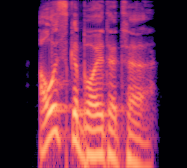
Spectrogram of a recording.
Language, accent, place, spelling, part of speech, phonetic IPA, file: German, Germany, Berlin, ausgebeutete, adjective, [ˈaʊ̯sɡəˌbɔɪ̯tətə], De-ausgebeutete.ogg
- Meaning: inflection of ausgebeutet: 1. strong/mixed nominative/accusative feminine singular 2. strong nominative/accusative plural 3. weak nominative all-gender singular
